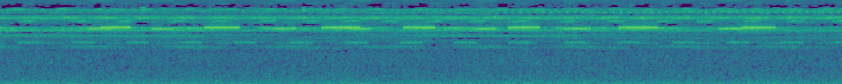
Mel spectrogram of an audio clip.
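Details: Crickets in a serene park at dusk: high, even chirping with rhythmic swells close to once a second, and light low-frequency background noise.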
